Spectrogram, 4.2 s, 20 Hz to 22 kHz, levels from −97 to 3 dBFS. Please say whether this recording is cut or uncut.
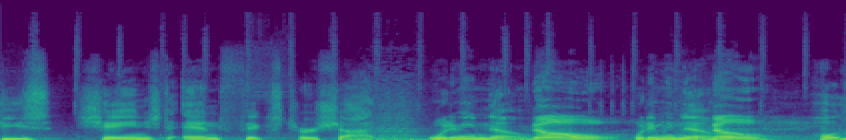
cut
